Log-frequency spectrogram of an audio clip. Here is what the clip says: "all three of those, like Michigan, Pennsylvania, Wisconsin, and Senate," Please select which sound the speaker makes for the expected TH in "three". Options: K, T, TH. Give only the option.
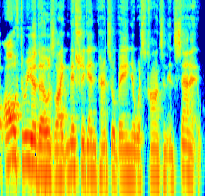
TH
